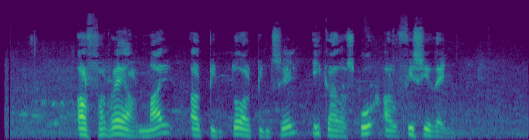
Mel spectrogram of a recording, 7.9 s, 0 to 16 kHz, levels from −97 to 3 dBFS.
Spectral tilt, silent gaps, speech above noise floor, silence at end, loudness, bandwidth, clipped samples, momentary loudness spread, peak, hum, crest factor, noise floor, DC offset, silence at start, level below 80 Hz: -5.5 dB/octave; none; 30 dB; 1.1 s; -30 LUFS; 8 kHz; under 0.1%; 16 LU; -8 dBFS; none; 24 dB; -59 dBFS; under 0.1%; 0.35 s; -78 dBFS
